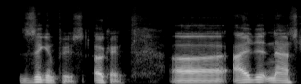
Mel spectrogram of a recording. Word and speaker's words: Ziegenfus: morning thank you for having me absolutely so pronounce your last name for me it's zigg Fus zigg Fus okay uh I didn't ask you that beforehand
